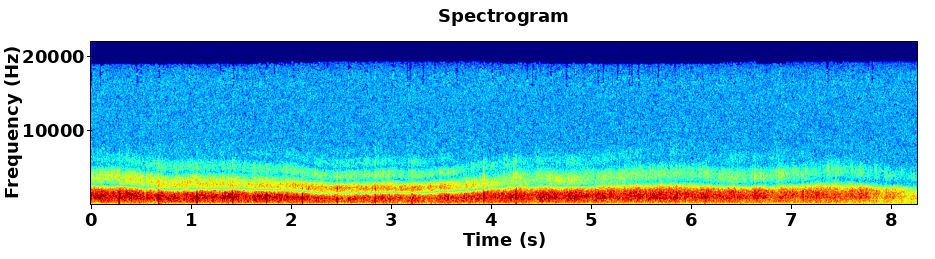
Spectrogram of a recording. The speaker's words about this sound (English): Give all those people a round of applause.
